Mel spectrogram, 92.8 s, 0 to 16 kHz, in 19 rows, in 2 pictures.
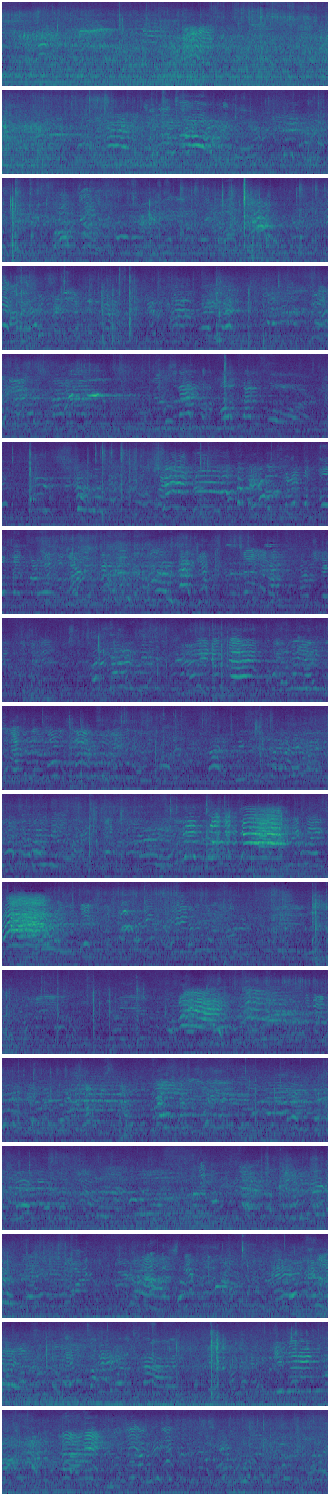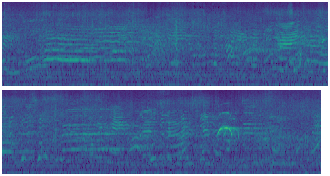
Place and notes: Willem Buytewechstraat, Rotterdam, Netherlands - Kids skateboarding
A group of kids practices skateboarding on the small football pitch. A helicopter and a plane join the soundscape too. The architecture of this location creates a reverberant acoustic that seems to amplify the sounds. The recording was made using Uši Pro pair and zoom H8.
Zuid-Holland, Nederland, 3 June 2022, 13:00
